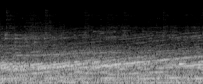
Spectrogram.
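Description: Video slot machine's big-win rollup sound as the win meter counts up the credits: a loud sweep of several tones rising steadily in pitch together.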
